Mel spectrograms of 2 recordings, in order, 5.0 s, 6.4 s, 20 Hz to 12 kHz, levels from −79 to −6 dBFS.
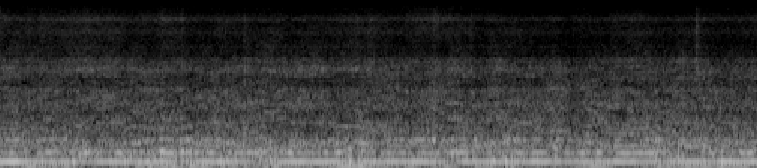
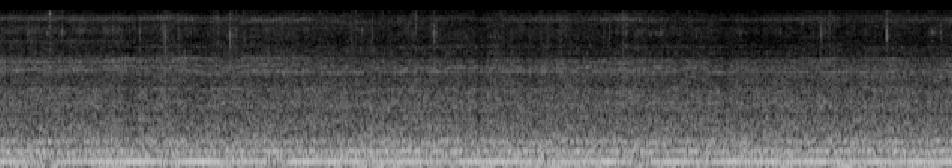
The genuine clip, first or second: second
